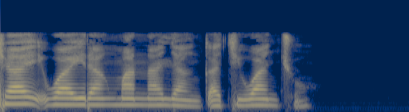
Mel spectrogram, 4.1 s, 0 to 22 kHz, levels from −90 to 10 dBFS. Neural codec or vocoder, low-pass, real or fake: none; 7.2 kHz; real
